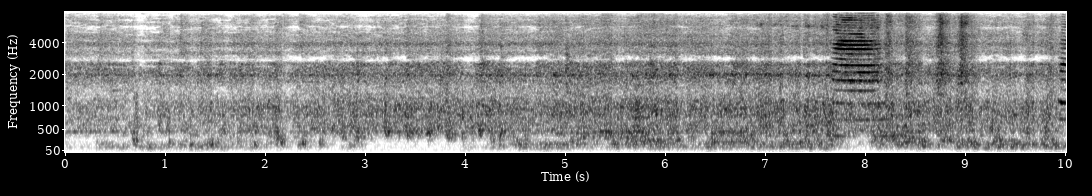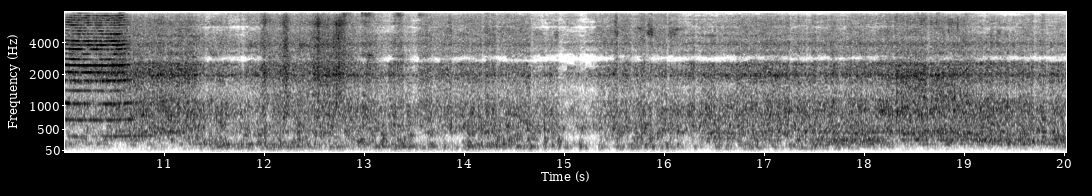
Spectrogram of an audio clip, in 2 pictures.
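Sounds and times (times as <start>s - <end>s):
train wheels rumbling and knocking: 0.0s - 20.0s
locomotive horn blasts: 7.7s - 8.4s, 9.9s - 10.8s.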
